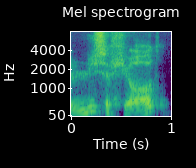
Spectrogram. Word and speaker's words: Lysefjord: C'est le fjord qui s'appelle le Lysefjord. Lysefjord Y, en général, ça prononce plutôt U en norvégien.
